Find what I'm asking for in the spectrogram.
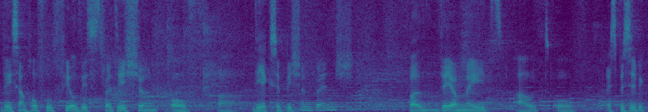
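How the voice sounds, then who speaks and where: A man speaking reflectively and hesitantly in a documentary interview, with many pauses and fillers. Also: mid-range voice. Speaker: artist. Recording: clear music underneath.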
